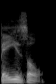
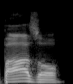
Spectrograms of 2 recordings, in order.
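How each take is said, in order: First: It is pronounced like the herb basil. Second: It is not pronounced like the herb basil. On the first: The speaker calls it wrong. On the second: The speaker calls it right.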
